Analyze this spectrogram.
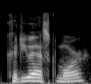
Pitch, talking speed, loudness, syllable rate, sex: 150 Hz, 265 wpm, -15 LUFS, 5.1 syllables/s, male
